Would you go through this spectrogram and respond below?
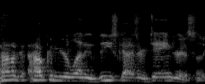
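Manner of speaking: put-on yelling. Retelling how a man at a restaurant yelled at the waitress: imitating someone yelling. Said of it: "he was yelling at the waitress".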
